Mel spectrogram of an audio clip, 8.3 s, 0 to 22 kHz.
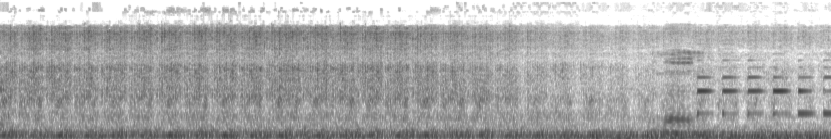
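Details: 2004 Ford F250 6.0 diesel, cold first thing in the morning. Idles low and uneven with slightly irregular, knocky beats and a chime near the end. Rough cold idle, cause unknown.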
